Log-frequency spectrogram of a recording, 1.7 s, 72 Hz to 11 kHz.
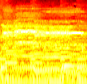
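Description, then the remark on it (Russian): A rooster crows once, a loud, drawn-out call with a strained, wavering pitch that holds for nearly two seconds. No voices are heard. “Да, господа, помните, что петух – символ 2017 года – воспевает даже то утро, когда его кладут в суп.”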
